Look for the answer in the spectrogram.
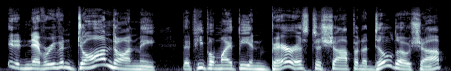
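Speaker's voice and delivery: normal talking voice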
